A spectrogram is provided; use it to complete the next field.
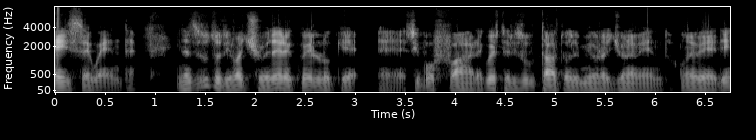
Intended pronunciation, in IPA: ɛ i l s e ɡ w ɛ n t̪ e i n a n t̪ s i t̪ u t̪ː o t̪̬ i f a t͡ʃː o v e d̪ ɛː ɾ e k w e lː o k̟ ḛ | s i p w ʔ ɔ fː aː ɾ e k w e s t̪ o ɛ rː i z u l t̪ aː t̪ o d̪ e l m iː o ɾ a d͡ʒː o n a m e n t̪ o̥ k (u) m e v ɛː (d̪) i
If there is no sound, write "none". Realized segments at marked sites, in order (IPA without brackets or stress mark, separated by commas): o, d̪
